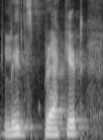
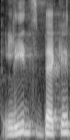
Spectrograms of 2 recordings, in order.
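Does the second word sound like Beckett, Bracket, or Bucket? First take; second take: Bracket; Beckett. First: The second word is said as 'Bracket'. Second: The second word is said as 'Beckett'. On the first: The speaker calls it wrong. "They pronounce it at" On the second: The speaker calls it right. "Leeds ব্যাকেট is the name."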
